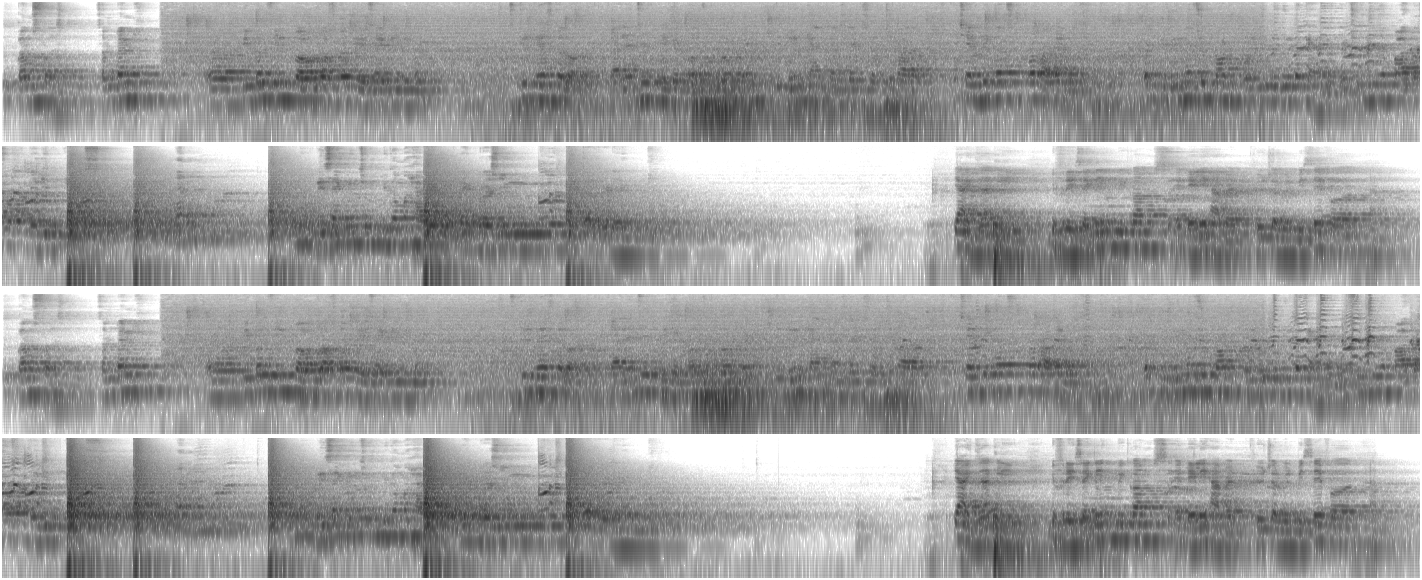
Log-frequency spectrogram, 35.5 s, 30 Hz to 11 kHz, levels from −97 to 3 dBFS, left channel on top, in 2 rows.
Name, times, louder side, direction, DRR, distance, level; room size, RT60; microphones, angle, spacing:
voice 1, 0.2-0.9 1.2-1.9 2.5-5.4 6.3-11.6 11.9-13.6 14.2-19.2 19.9-20.3 21.2-25.9 28.4-28.5, left 1 dB, 50° left, 3 dB, 3.6 m, -32 dB
sound 1, 2.0-15.8, equal, 15° left, 2.7 m, -37 dB
sound 2, 11.1-11.5 12.1-12.3 13.0-13.2 13.5-13.6 13.9-14.3 14.9-15.2 15.5-17.2 17.6-26.8, right 5 dB, 70° right, 0.9 m, -29 dB
voice 2, 29.3-34.9, equal, 40° right, 1 dB, 2.5 m, -31 dB
24.0 x 18.0 x 6.2 m, 2.5 s
head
